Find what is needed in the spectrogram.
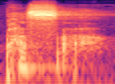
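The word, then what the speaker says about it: פשה: 이 퍼지다는 파사라는 파사. 원래 발음은 파사 이렇게 발음합니다.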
